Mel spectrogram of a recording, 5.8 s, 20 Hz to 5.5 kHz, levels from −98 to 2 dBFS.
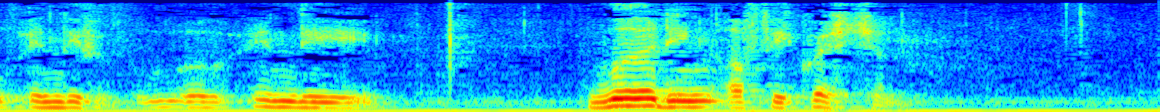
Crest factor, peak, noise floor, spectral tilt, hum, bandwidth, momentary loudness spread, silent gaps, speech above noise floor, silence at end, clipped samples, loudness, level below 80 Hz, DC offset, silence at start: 18 dB; -4 dBFS; -39 dBFS; -10 dB/octave; none; 5.4 kHz; 24 LU; none; 19 dB; 0 s; under 0.1%; -20 LUFS; -38 dBFS; under 0.1%; 0 s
